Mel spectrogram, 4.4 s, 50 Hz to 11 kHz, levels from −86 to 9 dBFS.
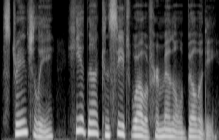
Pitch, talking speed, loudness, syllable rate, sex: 170 Hz, 135 wpm, -15 LUFS, 4.3 syllables/s, female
